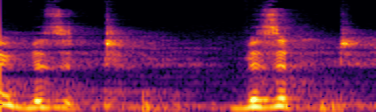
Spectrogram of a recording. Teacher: target, target, विजिट, ये normal words में हम पकड़ते हैं, मतलब सेकंड वाला जो है स्ट्रेस नहीं है, फर्स्ट वाले में थोड़ा स्ट्रेस है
